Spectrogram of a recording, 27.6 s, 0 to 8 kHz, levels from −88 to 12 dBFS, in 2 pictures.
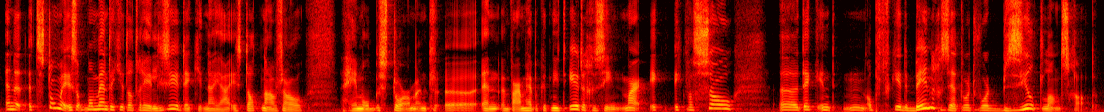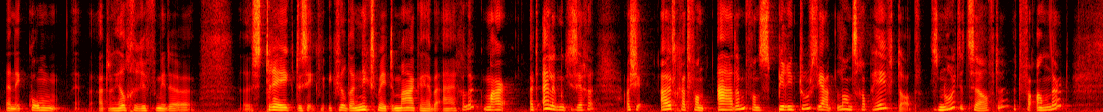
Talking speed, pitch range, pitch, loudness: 200 wpm, 145-210 Hz, 175 Hz, -27 LUFS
